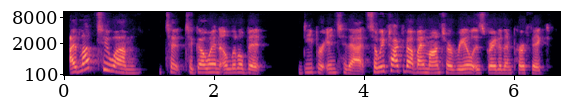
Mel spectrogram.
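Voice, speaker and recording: A woman's voice: medium pitch, lively intonation, brisk, muffled recording. A woman in her forties, a show host, interviewing a guest in an enthusiastic, effusive way, often restarting her sentences. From California. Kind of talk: casual interview conversation.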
